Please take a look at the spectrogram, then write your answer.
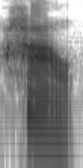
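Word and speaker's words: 好: รัก มาก คำ ว่า How ใน ประโยค นี้ ออก เสียง ว่า หา คำ นี้ แปล ว่า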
